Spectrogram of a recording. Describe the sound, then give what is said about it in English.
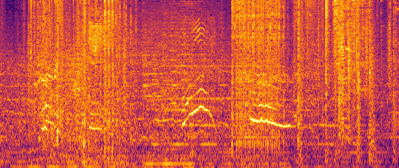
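Gunfire crackles in bursts as bullets fly during a battle between factions. Rapid volleys of shots run steadily through the whole clip, with sharp cracks standing out near the end. “Ducks as bullets fly all around her.”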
